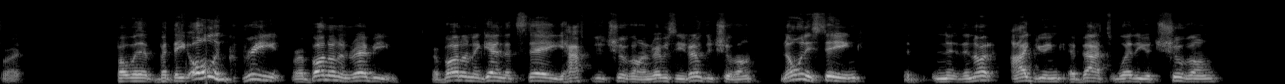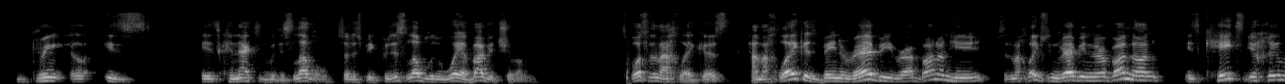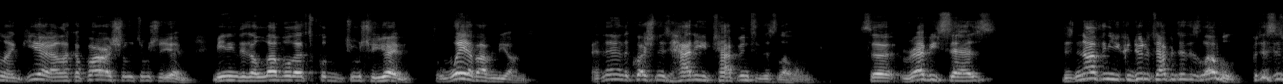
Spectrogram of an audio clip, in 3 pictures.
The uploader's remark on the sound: Zoom Shiur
